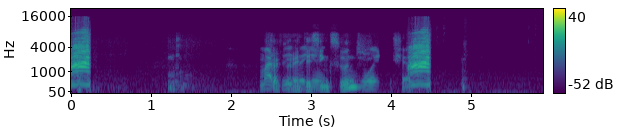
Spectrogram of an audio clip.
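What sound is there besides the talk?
duck quacking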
